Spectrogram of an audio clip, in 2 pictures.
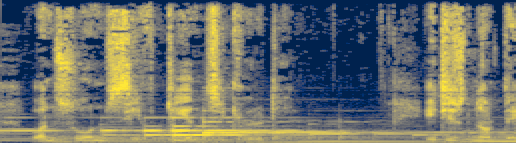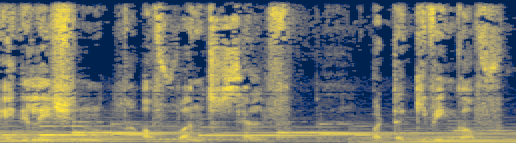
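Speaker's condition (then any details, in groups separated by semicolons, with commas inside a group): No condition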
